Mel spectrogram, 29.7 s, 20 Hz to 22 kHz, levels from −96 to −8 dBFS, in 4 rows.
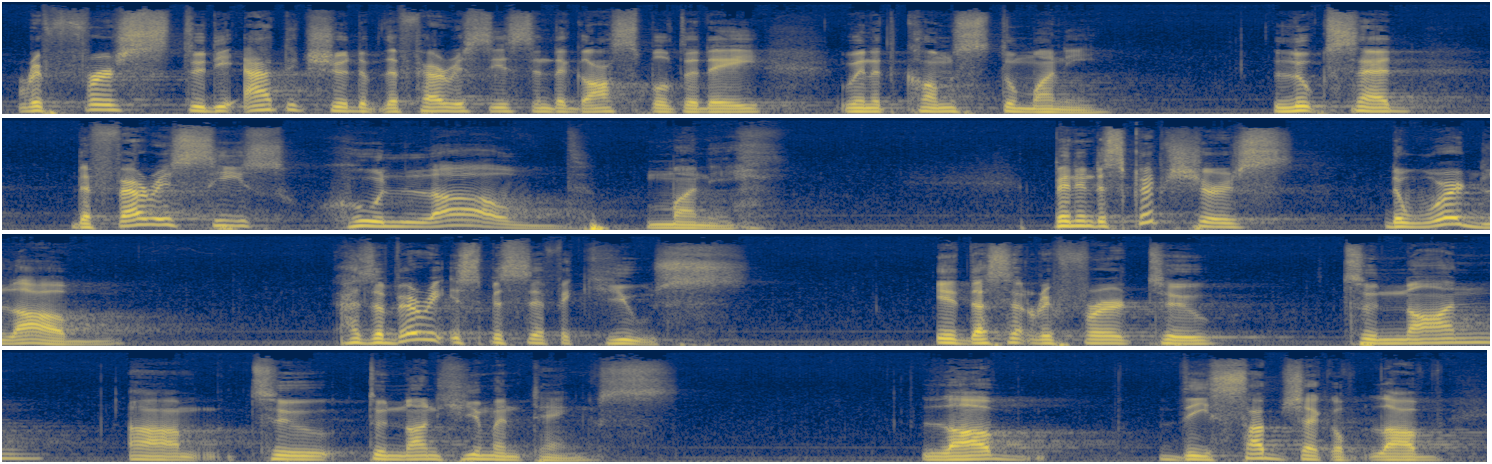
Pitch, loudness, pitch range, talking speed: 125 Hz, -24 LUFS, 100-140 Hz, 105 wpm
